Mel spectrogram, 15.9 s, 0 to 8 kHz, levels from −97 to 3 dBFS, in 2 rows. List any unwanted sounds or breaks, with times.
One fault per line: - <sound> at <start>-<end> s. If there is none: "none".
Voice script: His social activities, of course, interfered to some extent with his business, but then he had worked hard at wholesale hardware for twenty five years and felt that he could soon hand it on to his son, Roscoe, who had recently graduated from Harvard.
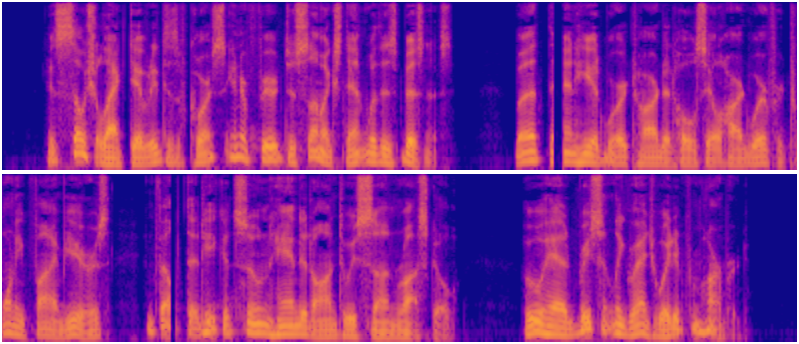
- dropout at 5.5-5.6 s
- dropout at 9.6-9.7 s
